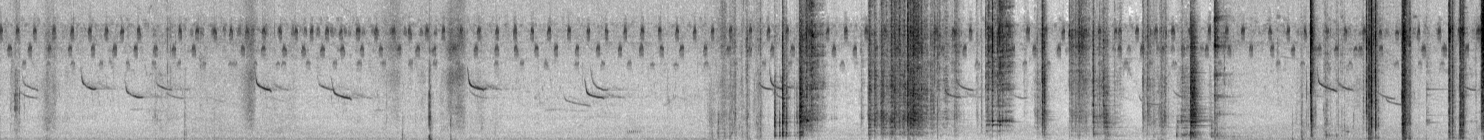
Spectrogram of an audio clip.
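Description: Small birds calling in short falling chirps over a faint steady high whine. From about halfway, a run of knocks, clatter and rustling as camping gear is handled.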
